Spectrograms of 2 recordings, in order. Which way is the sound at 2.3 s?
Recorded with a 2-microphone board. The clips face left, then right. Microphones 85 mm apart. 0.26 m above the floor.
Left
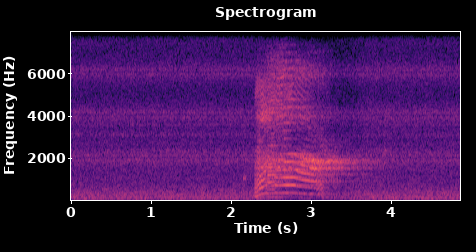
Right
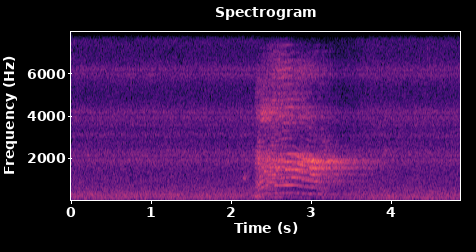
75° left (ahead or behind).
